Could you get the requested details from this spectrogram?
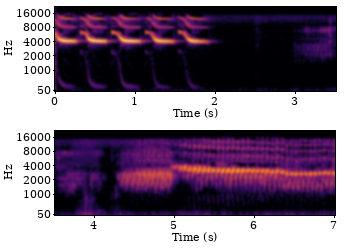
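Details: Male Spanish timbrado canary in breeding condition gives six down-swooping whistles at a steady pace, falls silent briefly, then resumes with a harsh burst and a rapid, slightly descending rolling trill.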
